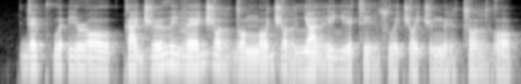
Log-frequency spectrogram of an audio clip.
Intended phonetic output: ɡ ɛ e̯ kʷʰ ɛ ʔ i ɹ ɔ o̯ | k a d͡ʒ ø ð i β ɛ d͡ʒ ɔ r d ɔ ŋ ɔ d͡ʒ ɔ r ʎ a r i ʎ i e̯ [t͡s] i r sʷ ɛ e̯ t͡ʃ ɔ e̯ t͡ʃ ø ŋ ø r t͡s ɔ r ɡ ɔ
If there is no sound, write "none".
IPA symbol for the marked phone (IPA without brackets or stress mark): t͡s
